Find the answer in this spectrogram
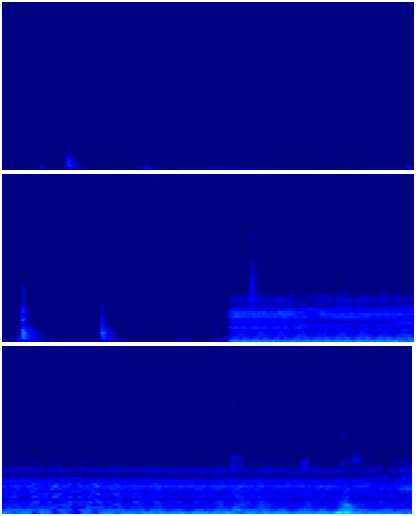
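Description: Moog Grandmother analog synthesizer starting suddenly about halfway through after near quiet with a few faint clicks, then holding a loud, dense sustained tone whose pitches sweep up and down against each other. A toddler gives a short cry near the end.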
